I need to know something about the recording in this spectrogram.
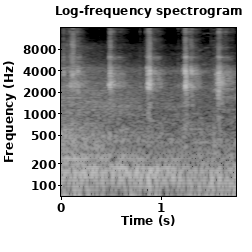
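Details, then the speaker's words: Mahindra with a burst clutch cylinder: sharp metallic ticks about three a second over low idle hum, stopping when the clutch is engaged and returning when released, from a worn clutch release bearing needing replacement. "असा आवाज तुम्ही जेव्हा clutch engage करता तो आवाज थांबतो हा आवाज येतो आणि क्लच सोडल्यानंतर असा बेरिंगचा आवाज येतो"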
